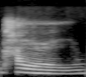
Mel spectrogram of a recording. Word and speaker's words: Tyre: 타이어라고 발음합니까? 영어는 타이어예요.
